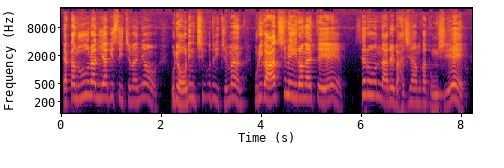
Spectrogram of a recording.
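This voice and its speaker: A male pastor delivers a sermon in a notably high, bright voice. His tone is forceful and emphatic. He repeats key phrases and puts rhetorical questions to his listeners. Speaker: pastor preaching. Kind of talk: Sunday sermon to a congregation.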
